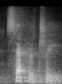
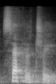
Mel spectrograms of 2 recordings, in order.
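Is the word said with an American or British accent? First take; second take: British; British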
